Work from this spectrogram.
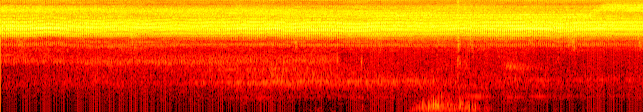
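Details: Steady high-pitched metallic drone of an Ezo cicada, with a brief low rumbling thump about four seconds in beneath the unbroken buzz.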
